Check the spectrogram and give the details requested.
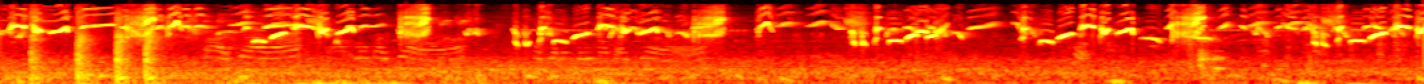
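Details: Excited oriental magpie-robin pouring out a varied song meant to provoke rival magpie-robins: rapid whistled phrases, harsh squawks and rattling chatter in continuous bursts, with some sharp clicks.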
